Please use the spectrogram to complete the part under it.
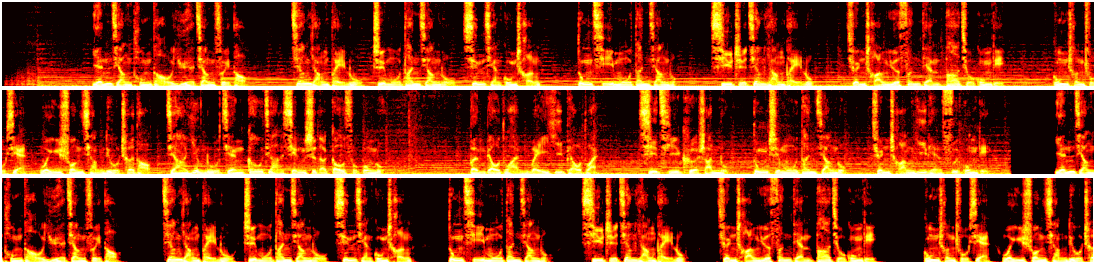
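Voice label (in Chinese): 男【宣传片】; 沿江通道越江隧道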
